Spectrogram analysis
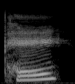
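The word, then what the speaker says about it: פ: to the spelling rules when it takes the dogesh it has a stopped hard sound like pie when it loses its digest it has that soft fricative sound with error that says F like phone and pay is one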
